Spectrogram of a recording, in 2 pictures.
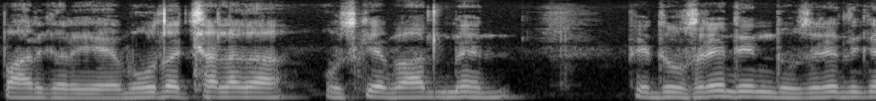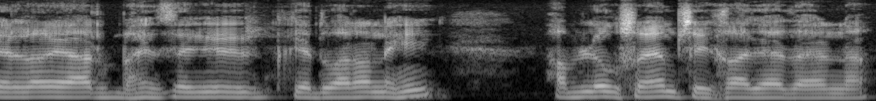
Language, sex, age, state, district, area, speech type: Hindi, male, 60+, Uttar Pradesh, Lucknow, rural, spontaneous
